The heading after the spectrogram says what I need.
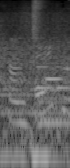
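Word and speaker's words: santé: Sante.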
